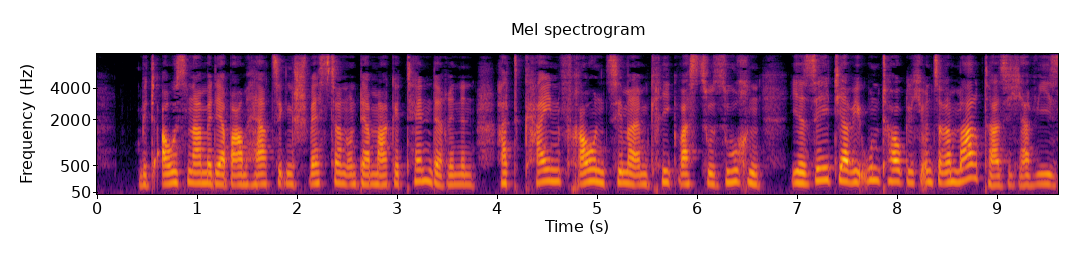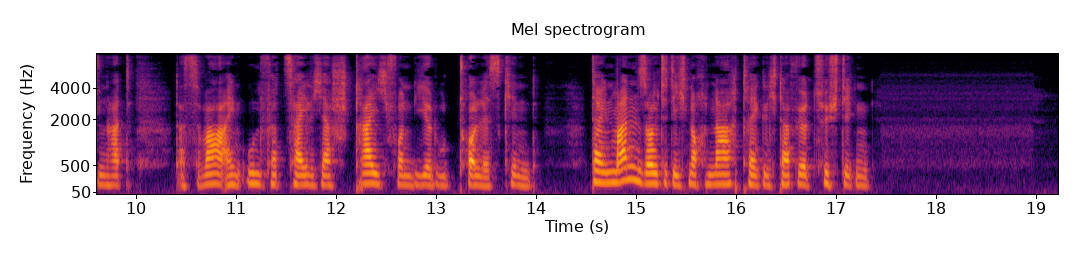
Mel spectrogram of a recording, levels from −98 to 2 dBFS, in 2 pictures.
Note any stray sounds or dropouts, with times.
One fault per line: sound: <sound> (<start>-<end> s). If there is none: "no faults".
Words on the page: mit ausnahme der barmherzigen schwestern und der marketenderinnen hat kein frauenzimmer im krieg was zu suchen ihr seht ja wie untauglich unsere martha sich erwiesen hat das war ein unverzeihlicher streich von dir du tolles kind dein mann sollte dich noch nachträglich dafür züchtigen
no faults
